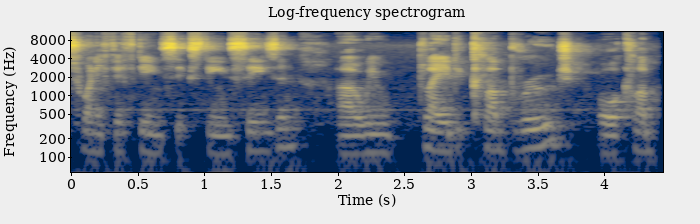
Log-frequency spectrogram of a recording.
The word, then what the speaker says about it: Brugge: campaign of the 2015-16 season we played club brugge or club bruja depending on though if you ask louie van hulle to pronounce it and it was it was a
